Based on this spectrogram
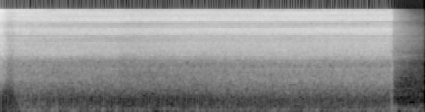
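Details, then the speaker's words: Jun-Air UltraQuiet air compressor with small reservoir, tank vented manually after building pressure: a sharp, even hiss for about four seconds that cuts off cleanly as the tank empties; normal venting. "it's a small Reservoir so luckily it builds pressure and it removes pressure quickly there we go"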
